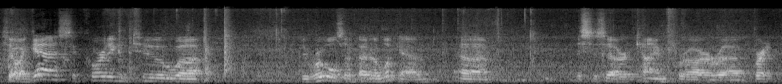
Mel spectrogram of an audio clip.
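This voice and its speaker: A man gives a formal club president's address in a measured way. His voice sits at a middle pitch and comes from well back in an echoey meeting room. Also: recorded from a distance. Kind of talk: prepared speech read at a club meeting. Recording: echoey meeting room from afar, noisy hum.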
